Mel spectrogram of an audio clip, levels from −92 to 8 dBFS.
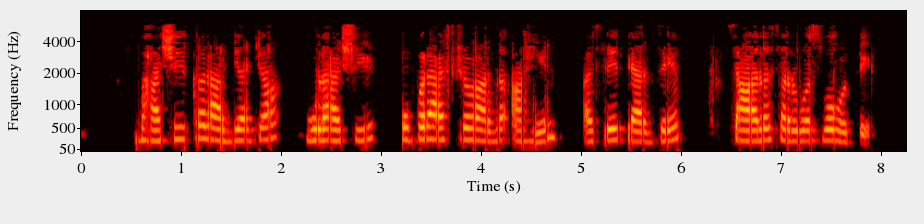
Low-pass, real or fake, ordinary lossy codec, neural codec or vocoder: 7.2 kHz; fake; MP3, 24 kbps; codec, 44.1 kHz, 3.4 kbps, Pupu-Codec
